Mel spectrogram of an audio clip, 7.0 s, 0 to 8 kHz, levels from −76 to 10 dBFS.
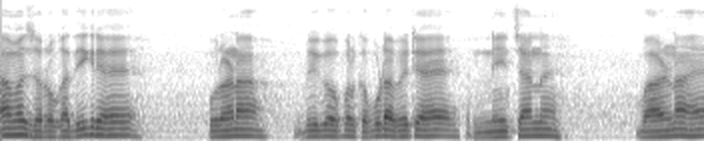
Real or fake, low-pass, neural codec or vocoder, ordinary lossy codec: real; 7.2 kHz; none; none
